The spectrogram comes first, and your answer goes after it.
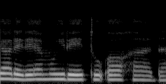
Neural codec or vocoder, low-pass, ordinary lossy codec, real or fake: codec, 24 kHz, 0.5 kbps, DualCodec; 10.8 kHz; Opus, 64 kbps; fake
